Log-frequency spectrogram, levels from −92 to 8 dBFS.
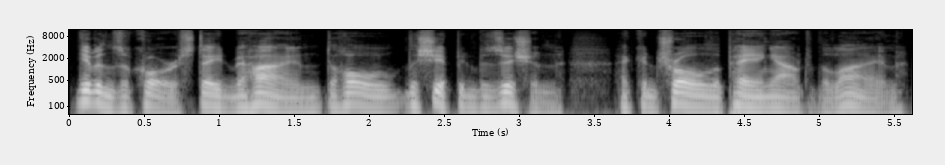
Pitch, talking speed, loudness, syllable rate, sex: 95 Hz, 205 wpm, -19 LUFS, 4.9 syllables/s, male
